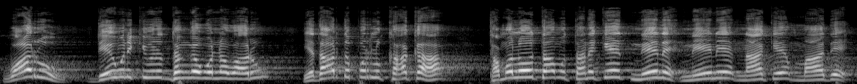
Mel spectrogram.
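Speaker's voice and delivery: high, loud verse declamation; full-force preaching. Real, not acted. (గట్టిగా, ఉద్వేగంగా వాక్య ప్రసంగం)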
